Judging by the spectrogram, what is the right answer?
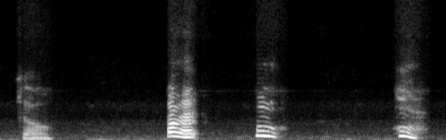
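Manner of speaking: talking through a loud, high-pitched yawn. Wrapping up a chat about patterns for viewers, yawning while talking. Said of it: "I'm yawning".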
